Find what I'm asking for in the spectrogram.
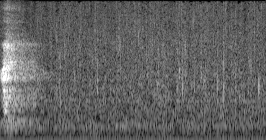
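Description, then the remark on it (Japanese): Steady rain falling outside, a soft continuous patter with scattered drops, heard from indoors at a gentle, even level with no voices. “雨、上がらないね。”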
